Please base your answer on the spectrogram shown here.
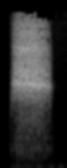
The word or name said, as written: hys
